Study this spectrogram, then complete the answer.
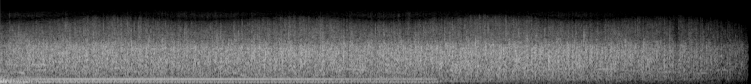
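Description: A crowd applauds loudly, slowly fading at the end.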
